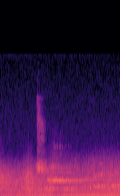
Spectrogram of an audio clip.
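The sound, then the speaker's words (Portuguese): A car in an old film scene brakes hard inside a car park, its tires letting out a sustained high-pitched screech over a steady engine rumble, loud for a couple of seconds. “Agora o cara já chegou com vontade, olha. Acabou com a suspensão do carro.”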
